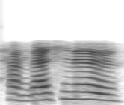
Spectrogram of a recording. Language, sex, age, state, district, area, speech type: Bodo, female, 30-45, Assam, Baksa, rural, conversation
